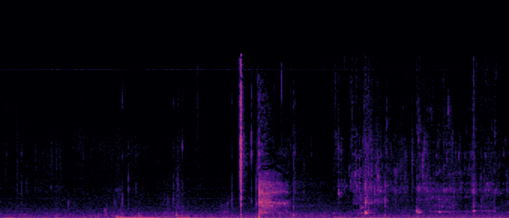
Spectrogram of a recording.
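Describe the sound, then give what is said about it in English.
Water poured to refill a glass: faint trickling and dripping with a couple of sharp clinks near the middle, all very quiet. “Just refilling the water”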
